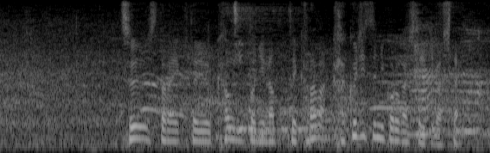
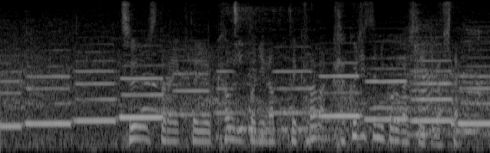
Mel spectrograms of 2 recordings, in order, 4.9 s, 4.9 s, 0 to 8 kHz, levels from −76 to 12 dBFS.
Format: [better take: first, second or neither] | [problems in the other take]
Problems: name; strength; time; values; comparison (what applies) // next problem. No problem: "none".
first | background sound (Wind instrument, woodwind instrument); 3 dB above the speech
